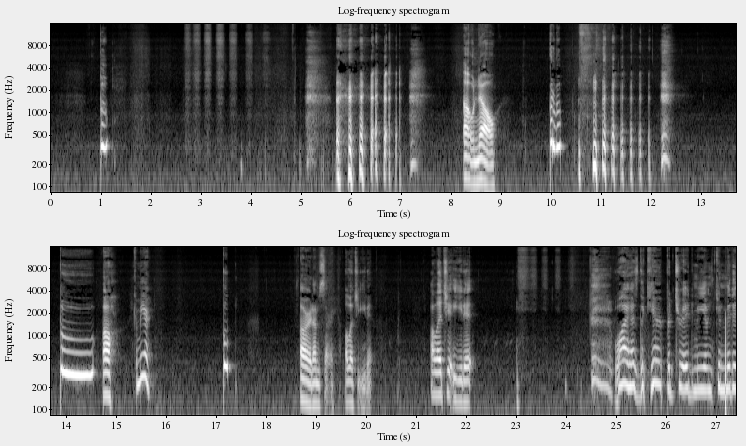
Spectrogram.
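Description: A guinea pig squeals and chirps in short high bursts, close by.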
